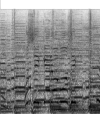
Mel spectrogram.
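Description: Live chamamé music: a woman sings over an accordion-led band, and the drum kit keeps the beat.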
